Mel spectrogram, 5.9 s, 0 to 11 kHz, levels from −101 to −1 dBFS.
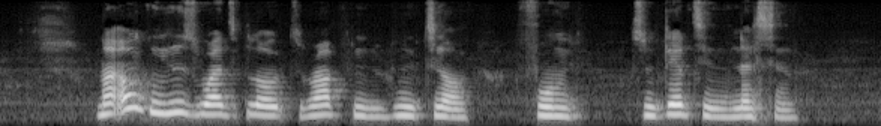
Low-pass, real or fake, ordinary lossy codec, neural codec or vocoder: none; fake; none; autoencoder, 22.05 kHz, a latent of 192 numbers a frame, VITS, trained on one speaker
